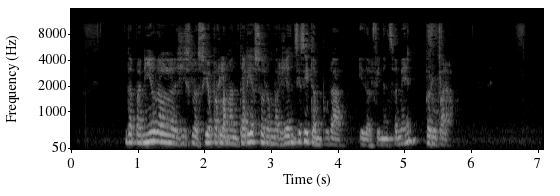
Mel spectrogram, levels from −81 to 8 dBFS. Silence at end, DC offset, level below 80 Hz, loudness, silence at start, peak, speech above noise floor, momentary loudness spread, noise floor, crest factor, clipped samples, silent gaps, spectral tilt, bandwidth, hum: 0.3 s; under 0.1%; -80 dBFS; -31 LUFS; 0.8 s; -14 dBFS; 36 dB; 11 LU; -67 dBFS; 18 dB; under 0.1%; none; -5 dB/octave; 11.5 kHz; none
